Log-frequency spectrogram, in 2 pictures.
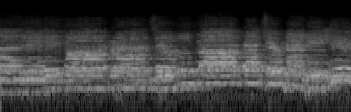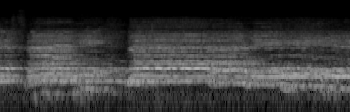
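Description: Small mixed Orthodox church choir of men and women singing a cappella in parts.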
